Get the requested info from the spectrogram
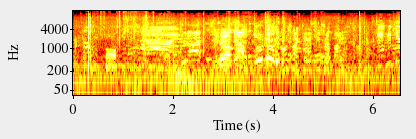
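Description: A bat strikes the ball with a sharp crack just after the start. Excited shouting from many voices follows as the batter runs.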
